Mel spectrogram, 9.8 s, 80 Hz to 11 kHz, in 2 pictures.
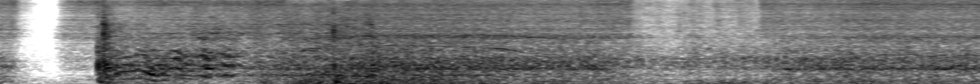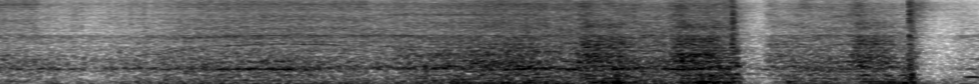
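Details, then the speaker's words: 1976 Ford Thunderbird big-block V8 (202 hp), long garage-stored, first start attempts kept alive by spraying starting fluid. It cranks and catches, runs rough with surges and pops back through the carburetor. The crew suspects ignition timing, possibly advanced; gas is in the filter. ">> Uh, it did, but then it backfired a little bit. >> Have to spray now. It's probably backfired because the timing."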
